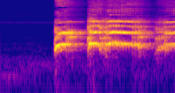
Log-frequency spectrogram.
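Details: A crow from an Australorp rooster starts abruptly after a short silence, a brief harsh opening note followed by a longer rasping phrase that is cut off while still loud.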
